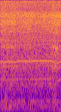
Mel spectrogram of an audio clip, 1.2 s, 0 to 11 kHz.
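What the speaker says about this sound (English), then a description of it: "you can now drill the 2 holes" A power drill whirs steadily nearby, boring holes for a kitchen door handle, a continuous buzzing run with no pauses or talk.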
